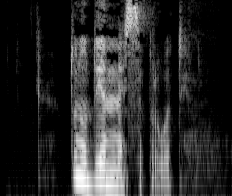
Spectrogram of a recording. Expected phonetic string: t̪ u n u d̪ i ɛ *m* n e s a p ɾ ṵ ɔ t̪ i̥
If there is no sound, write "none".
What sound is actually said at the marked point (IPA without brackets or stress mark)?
n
